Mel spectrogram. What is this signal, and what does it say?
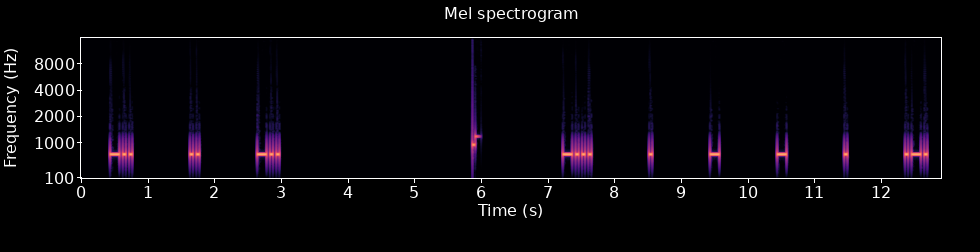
Morse code, heard as a keyed tone, about 25 wpm, spaced as for 9 wpm, 700 Hz. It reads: DID BETTER
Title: 6x Character Spacing - Top 500 Words - 25wpm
